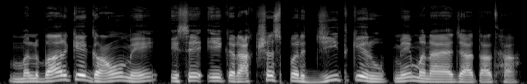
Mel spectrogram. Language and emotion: Hindi, neutral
